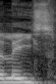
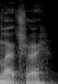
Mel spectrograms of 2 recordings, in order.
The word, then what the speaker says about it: Lecce: Shout out to Elise for getting a draw against Juventus. Yay! You mean Lecce? Is that how you pronounce it?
